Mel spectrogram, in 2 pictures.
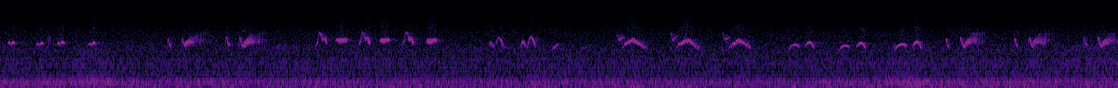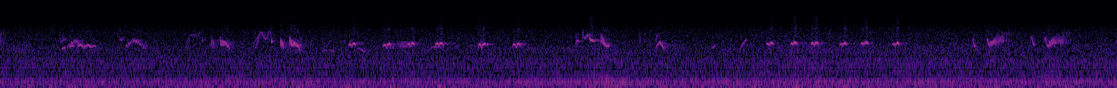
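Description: Faint birdsong: small birds chirping in many short notes and brief trills, some quickly repeated.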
